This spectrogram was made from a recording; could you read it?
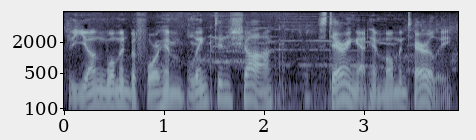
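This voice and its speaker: Brief: male narrator for dramatic fiction, low voice with lively rise and fall, expressive scripted read. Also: a little fast, over music. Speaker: narrator and voice actor.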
